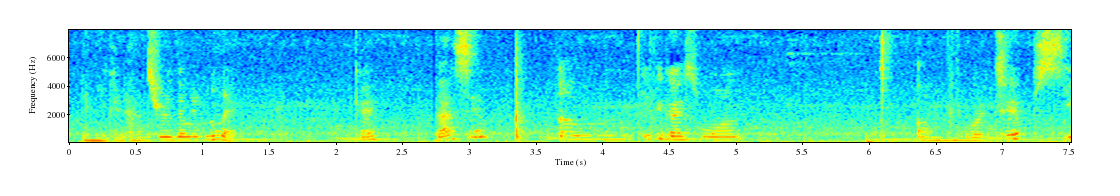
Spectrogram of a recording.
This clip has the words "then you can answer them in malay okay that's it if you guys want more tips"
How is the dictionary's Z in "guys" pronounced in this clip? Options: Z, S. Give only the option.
Z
